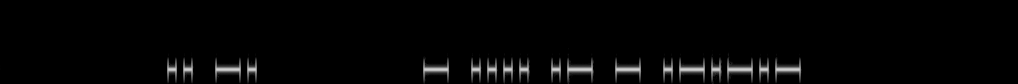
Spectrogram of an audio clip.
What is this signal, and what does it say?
Morse code, heard as a keyed tone, about 16 wpm, 700 Hz. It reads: IN THAT.
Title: 3x Word-Spacing - Sentences from Top 200 Words - 15wpm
